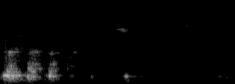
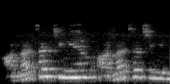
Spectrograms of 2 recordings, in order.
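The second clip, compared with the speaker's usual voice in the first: teasing brother; 5 semitones higher, 5 dB louder than usual. Retold or imitated. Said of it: "when Roger would do that".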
